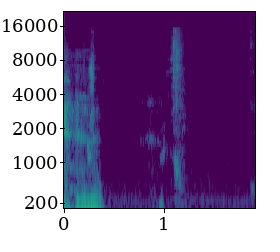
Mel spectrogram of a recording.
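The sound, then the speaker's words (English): Someone crunches leftover tortilla chips, with two or three short, crisp bites spaced apart and fairly quiet. A brief murmur of voice comes at the start. “I had some leftover tortilla chips from Condado. I didn't think you were going to hear me.”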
